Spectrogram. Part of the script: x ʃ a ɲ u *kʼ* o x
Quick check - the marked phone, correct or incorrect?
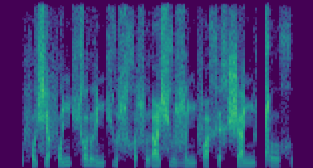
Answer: incorrect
